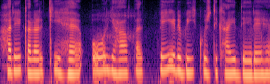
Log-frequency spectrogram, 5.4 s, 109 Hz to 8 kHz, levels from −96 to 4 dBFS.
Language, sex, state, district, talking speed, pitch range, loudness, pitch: Hindi, female, Chandigarh, Chandigarh, 155 wpm, 190-215 Hz, -19 LUFS, 195 Hz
